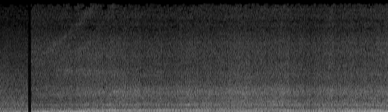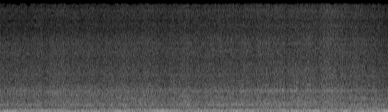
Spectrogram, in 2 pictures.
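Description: Passenger trains at a station platform: a steady low engine hum, with a train moving along the platform and the sound growing a little louder near the end.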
